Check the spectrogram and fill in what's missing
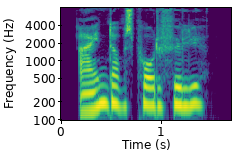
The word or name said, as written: ejendomsportefølje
